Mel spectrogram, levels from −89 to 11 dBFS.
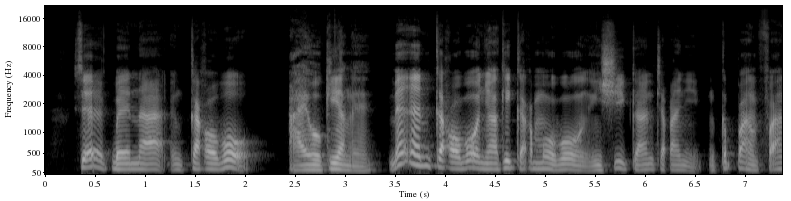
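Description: Speech, with nothing technically wrong with it.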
